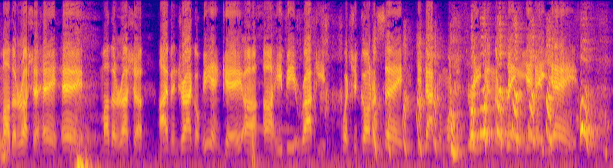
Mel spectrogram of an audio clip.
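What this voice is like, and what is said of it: Attempted Russian accent, beatbox rap. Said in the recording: “Give it a Russian theme. Like, kind of make it Russian... I don't even know how to do a Russian accent”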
